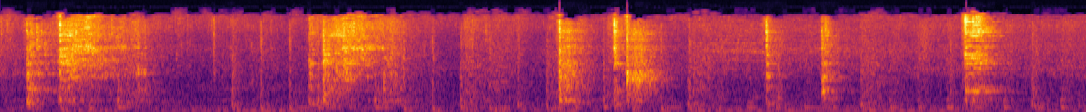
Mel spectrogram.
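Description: A spoon stirs chili powder into a pot of chili, giving repeated scraping and clinking strokes against the pot with a light sizzle underneath, steady and close.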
